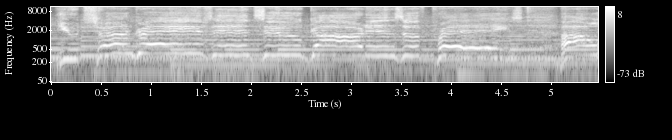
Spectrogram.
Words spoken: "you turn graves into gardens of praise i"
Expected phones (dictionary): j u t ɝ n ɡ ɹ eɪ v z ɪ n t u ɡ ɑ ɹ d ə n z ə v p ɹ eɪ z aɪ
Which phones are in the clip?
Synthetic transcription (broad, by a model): j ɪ t ɝ n ɡ ɹ eɪ v z ɪ n t u ɡ ɑ ɹ d n z ə v p ɹ eɪ z aɪ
